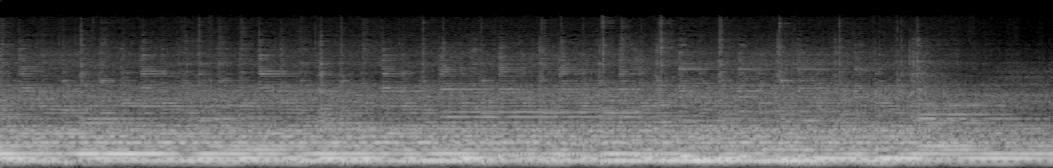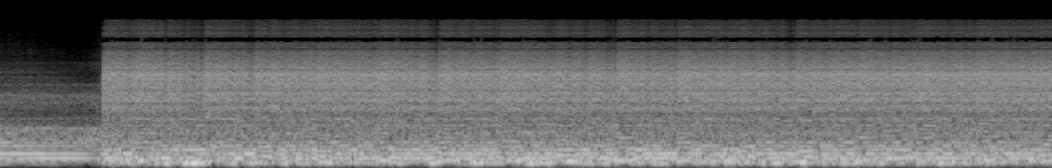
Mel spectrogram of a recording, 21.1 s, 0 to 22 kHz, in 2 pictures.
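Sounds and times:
held ringing guitar chord: 0.0 - 21.0
metal band with distorted guitars: 0.0 - 21.0.

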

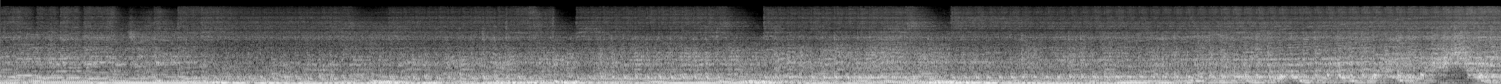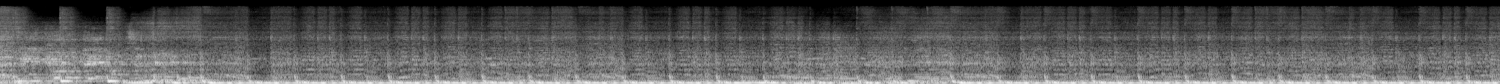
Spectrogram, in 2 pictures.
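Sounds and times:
house music with heavy bass: 0.0 - 30.0.

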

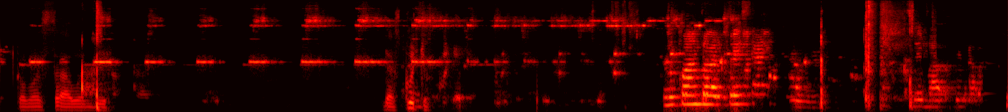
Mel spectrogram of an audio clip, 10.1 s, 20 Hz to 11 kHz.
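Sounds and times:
thin whistle-like tone: 0.0 - 7.9
woman's choppy voice on video call: 6.6 - 8.3, 9.0 - 10.0.

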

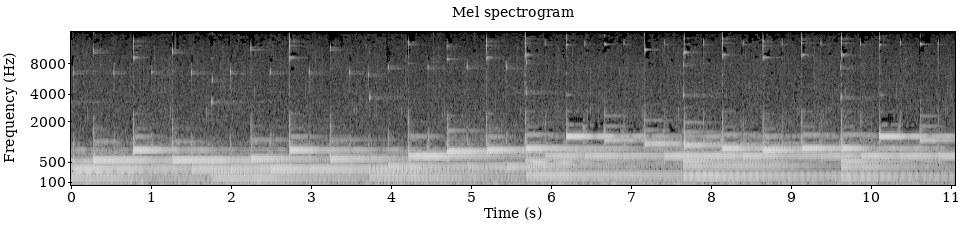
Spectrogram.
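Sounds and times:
music box melody: 0.0 - 11.0.

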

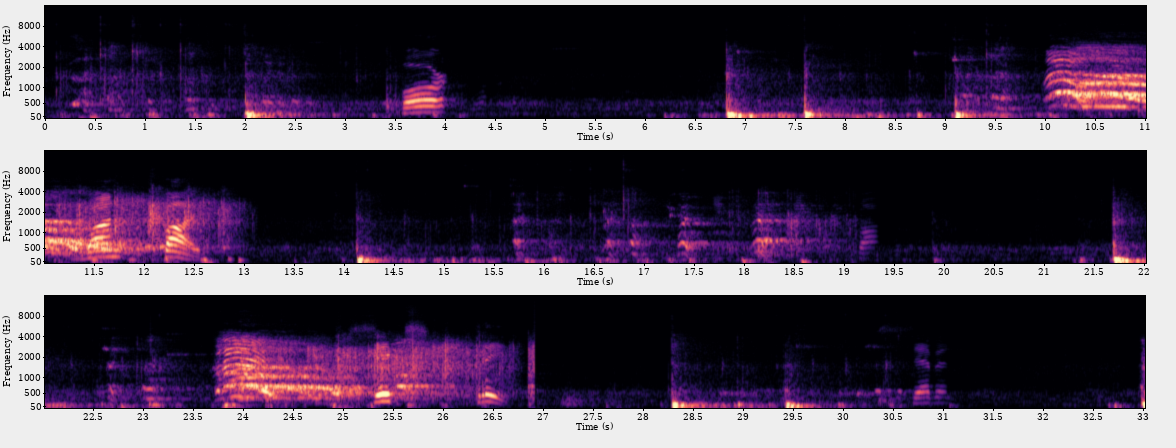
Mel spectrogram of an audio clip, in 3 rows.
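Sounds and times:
people shouting: 9.4 - 11.4, 23.7 - 25.1.

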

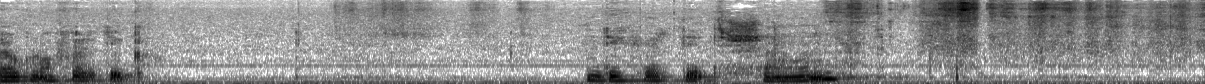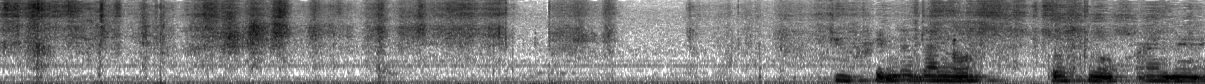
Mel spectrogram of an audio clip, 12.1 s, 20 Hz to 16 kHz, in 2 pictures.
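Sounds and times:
steady low hum: 0.0 - 12.0
fabric rustling and scratching: 4.1 - 12.0.

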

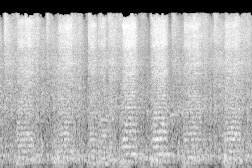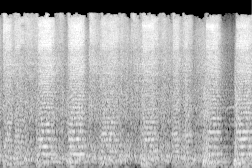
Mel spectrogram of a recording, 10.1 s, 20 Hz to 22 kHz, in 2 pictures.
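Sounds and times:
drums: 0.0 - 10.0
marching band brass chords: 0.0 - 10.0.

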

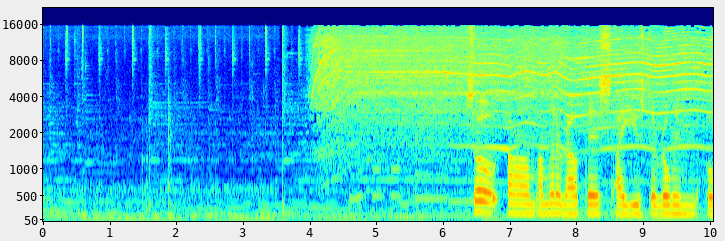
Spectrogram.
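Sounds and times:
background music: 0.0 - 10.0
trim router whining: 4.0 - 10.0.

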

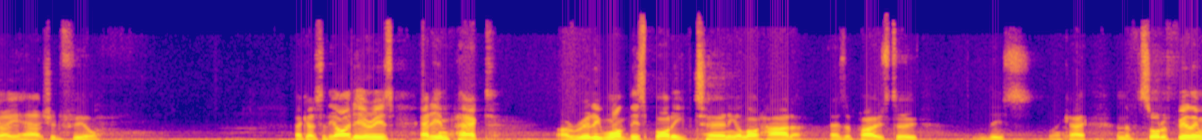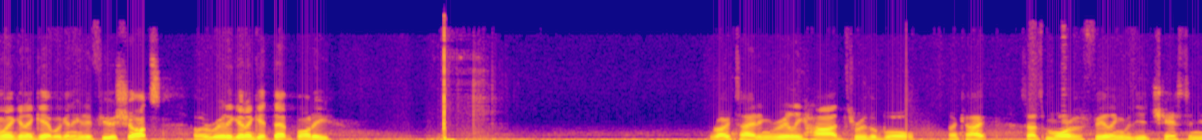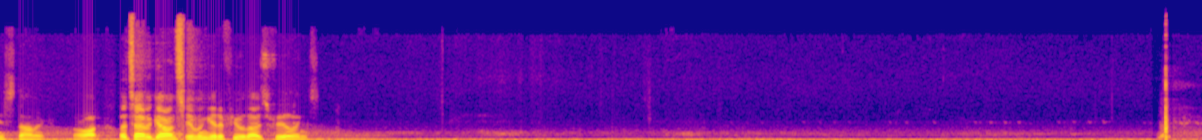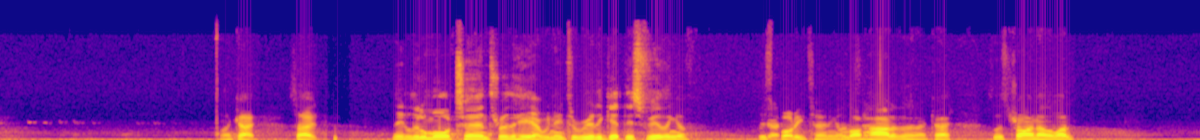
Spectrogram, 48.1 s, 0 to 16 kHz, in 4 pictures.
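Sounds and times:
low outdoor rumble: 0.0 - 48.0
golf club striking ball: 16.4 - 17.0, 35.6 - 36.2.

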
